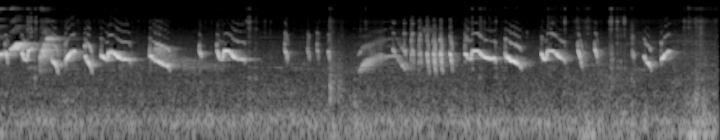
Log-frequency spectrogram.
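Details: Horsfield's babbler as a lure and master for training birds: tumbling slurred whistles, then a rapid buzzy trill, followed by more falling whistled notes amid a faint low rumble.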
